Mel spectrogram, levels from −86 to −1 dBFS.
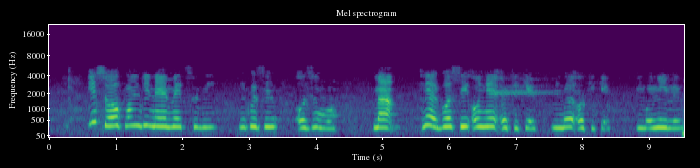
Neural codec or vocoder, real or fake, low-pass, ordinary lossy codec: codec, 16 kHz, 4 kbps, FunCodec, trained on LibriTTS, 50 frames a second; fake; 5.4 kHz; MP3, 48 kbps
